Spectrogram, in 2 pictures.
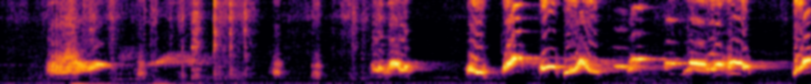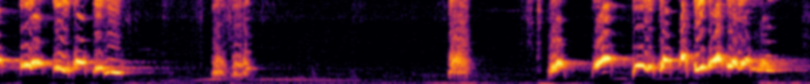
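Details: Songkon-type red-whiskered bulbul in a singing contest, delivering lively chattering warbles in fast descending and rising phrases, a quiet pause near the middle, then another energetic burst of song.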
